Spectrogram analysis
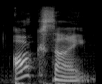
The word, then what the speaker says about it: arcsine: be denoted like this it is pronounced as arcsine suppose we have a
